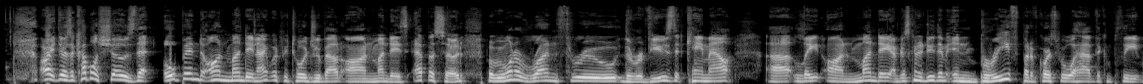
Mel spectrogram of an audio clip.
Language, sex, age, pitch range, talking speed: English, male, 30-49, 130-165 Hz, 270 wpm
